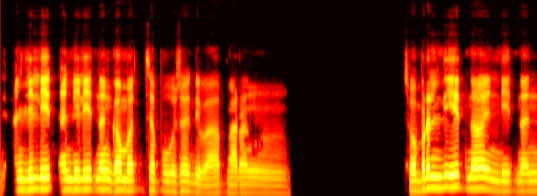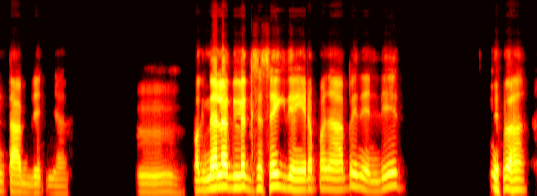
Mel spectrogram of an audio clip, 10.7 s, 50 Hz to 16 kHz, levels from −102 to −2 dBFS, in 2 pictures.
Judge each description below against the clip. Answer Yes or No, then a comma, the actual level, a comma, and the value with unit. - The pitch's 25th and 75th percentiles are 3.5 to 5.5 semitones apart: Yes, average, 4.0 semitones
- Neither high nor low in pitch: Yes, medium, 145 Hz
